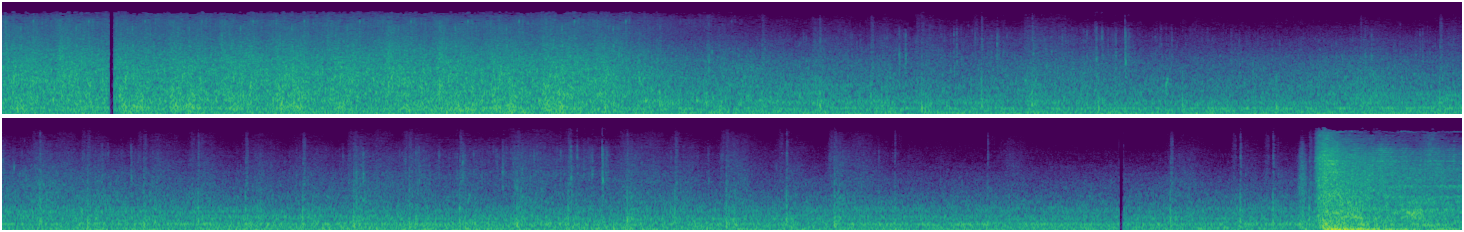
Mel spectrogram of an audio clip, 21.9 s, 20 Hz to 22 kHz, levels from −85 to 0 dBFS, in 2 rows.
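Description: Gap at a join of encoded pieces, at 0.81 s (about 38 ms) and 19.34 s (about 34 ms): the sound drops into brief silence with smeared edges, then resumes where it stopped, because separately encoded pieces were joined with their encoder start delay and final-frame padding left untrimmed.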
